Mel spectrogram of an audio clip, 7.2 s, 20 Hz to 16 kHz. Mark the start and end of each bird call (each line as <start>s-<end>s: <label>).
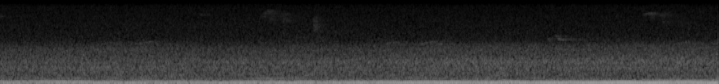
0.0s-7.2s: Tufted Titmouse (Baeolophus bicolor)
